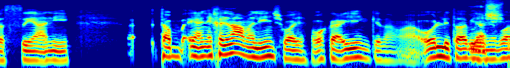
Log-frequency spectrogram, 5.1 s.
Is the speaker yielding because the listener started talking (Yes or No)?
No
